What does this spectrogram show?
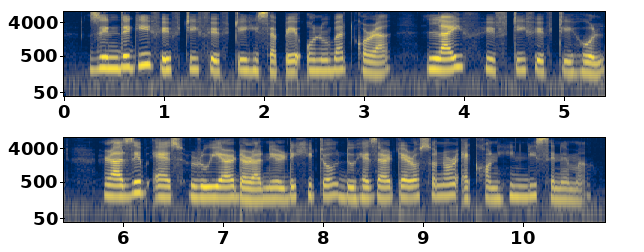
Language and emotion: Assamese, neutral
